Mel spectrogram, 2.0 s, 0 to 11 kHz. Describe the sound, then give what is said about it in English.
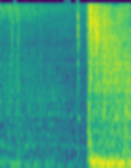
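Grenade explosions in a back hallway during a competitive video game match: faint pops give way to a sudden loud blast that keeps rumbling to the end. “As we approach 8 minutes here in the round, grenades being tossed back and forth in the back hallway.”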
